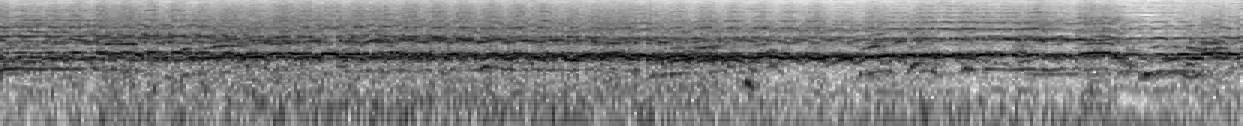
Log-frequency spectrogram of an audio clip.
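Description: Many women ululating together: a loud, sustained high trilling of overlapping voices over the noise of a crowd.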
